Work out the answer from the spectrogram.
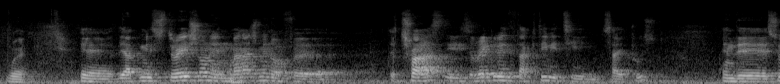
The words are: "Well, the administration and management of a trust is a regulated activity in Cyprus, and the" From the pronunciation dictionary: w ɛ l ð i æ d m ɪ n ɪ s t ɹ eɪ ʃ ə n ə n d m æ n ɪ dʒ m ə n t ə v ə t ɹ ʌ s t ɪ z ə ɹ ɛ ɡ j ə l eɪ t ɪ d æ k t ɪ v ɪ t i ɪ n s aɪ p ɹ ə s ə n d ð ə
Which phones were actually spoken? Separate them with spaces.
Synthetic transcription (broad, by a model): w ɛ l ð i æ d m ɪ n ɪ s t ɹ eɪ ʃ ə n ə n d m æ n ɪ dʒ m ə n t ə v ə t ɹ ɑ s t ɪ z ə ɹ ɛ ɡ j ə l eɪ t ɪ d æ k t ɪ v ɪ t i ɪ n s aɪ p ɹ ə s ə n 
